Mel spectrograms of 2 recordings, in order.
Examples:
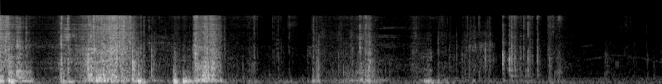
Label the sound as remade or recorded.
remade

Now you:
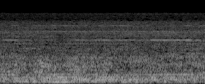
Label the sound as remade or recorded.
recorded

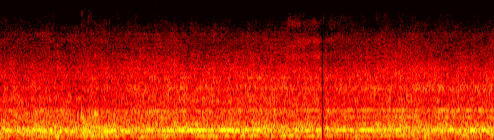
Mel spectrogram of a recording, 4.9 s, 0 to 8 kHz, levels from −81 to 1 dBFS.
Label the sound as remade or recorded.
remade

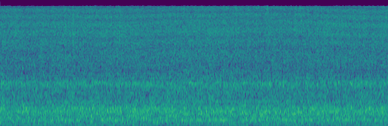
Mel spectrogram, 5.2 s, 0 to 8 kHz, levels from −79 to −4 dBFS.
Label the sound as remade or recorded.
recorded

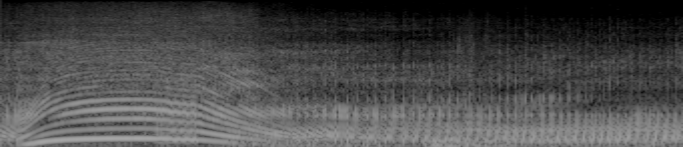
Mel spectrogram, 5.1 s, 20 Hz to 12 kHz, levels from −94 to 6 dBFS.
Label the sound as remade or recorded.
recorded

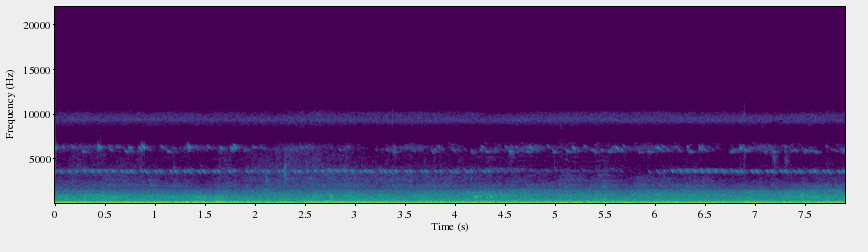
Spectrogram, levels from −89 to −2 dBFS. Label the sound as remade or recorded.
recorded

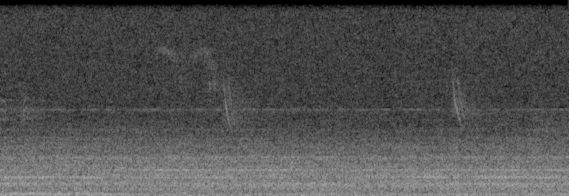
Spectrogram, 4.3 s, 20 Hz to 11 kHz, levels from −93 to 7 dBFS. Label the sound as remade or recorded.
recorded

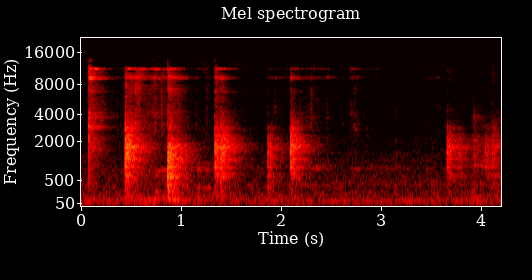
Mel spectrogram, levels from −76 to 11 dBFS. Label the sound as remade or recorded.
recorded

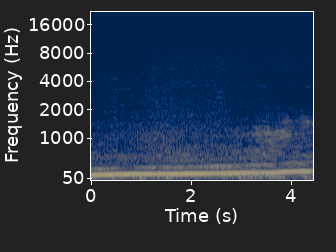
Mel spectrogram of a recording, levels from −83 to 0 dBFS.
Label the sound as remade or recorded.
recorded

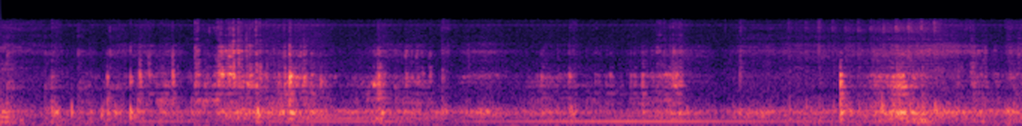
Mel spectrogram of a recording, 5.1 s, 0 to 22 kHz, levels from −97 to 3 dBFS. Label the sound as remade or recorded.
recorded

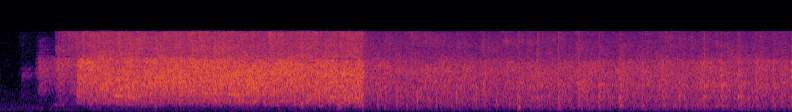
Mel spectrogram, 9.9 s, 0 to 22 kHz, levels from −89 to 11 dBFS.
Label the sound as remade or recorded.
recorded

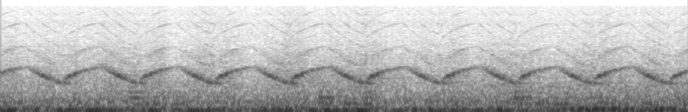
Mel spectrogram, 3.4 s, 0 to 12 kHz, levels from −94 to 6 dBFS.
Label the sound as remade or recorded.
recorded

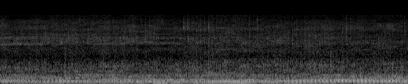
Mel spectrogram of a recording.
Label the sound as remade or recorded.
remade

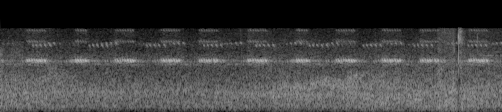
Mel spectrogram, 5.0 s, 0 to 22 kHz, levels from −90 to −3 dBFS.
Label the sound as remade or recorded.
recorded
